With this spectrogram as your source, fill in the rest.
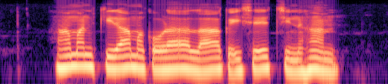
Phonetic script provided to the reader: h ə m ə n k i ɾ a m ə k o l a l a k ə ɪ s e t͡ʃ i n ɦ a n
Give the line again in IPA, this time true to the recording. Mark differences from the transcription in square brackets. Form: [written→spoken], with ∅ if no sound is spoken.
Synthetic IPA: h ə m ə n k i ɾ a m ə k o [l→ɽ] a l a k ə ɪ s e t͡ʃ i n ɦ [a→ə] n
